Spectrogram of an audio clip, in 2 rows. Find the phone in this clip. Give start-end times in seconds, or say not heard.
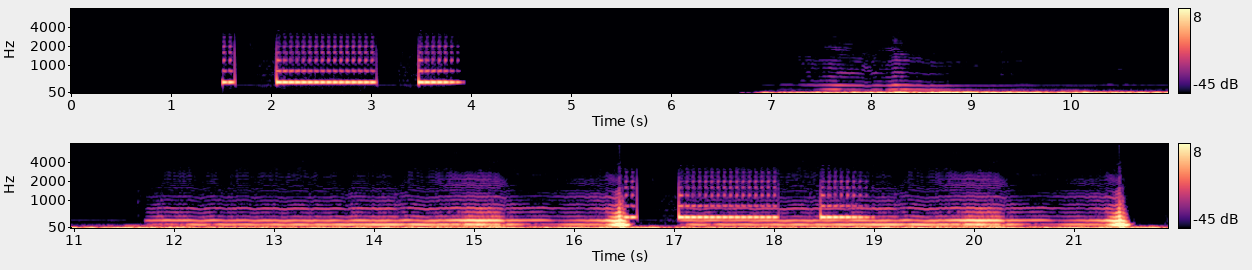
1.5-3.9, 16.5-19.0.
